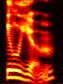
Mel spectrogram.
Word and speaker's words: ileum: So ileum with an E is the gut, and ileum with an I is the hip bone. Exactly. But they are pronounced exactly the same.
